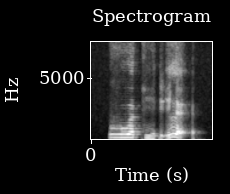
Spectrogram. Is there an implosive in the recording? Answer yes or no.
yes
